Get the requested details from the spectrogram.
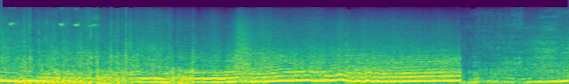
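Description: A rally car engine pops and bangs on the overrun.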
